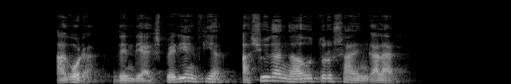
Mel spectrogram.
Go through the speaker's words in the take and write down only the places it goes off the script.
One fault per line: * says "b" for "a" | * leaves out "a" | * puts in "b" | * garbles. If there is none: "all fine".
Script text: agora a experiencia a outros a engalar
* puts in "dende"
* puts in "axudan"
